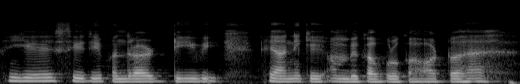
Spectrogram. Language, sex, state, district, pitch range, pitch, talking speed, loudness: Chhattisgarhi, male, Chhattisgarh, Sarguja, 130-140 Hz, 135 Hz, 140 wpm, -28 LUFS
